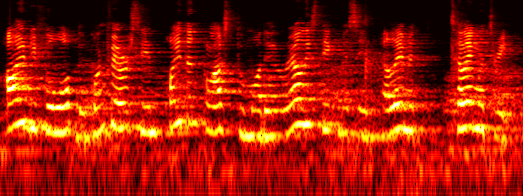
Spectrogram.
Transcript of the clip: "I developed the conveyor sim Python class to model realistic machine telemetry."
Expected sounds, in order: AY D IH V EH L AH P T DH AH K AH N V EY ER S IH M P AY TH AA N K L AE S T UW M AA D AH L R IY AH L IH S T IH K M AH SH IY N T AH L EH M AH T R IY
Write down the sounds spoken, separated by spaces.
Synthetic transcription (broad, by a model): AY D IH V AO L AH T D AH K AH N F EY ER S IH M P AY T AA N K L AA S T UW M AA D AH N R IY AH L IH S T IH K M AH S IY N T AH L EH M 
